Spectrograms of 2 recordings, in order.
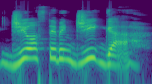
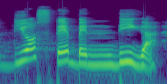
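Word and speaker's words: Dios te bendiga: amém eu disse mas essa pronúncia não tá muito legal não porque por causa do que eu acabei de te explicar sobre a letra d e dei para o brasileiro se transforma em dia por isso que ele disse que a palavra tá certa é Deus em espanhol bendiga também tá certa a palavra só que a pronúncia virou ele deveria ter pronunciado Deus te bendiga de Oster bendiga Então agora você sabe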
